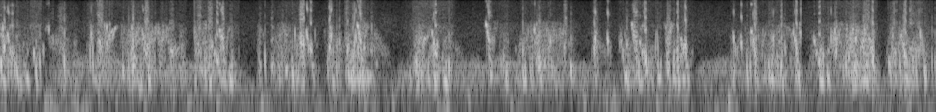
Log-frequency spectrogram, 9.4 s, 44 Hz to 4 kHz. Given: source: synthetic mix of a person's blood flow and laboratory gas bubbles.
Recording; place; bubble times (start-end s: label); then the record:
Doppler ultrasound of blood flow; subclavian vein
0.00-0.80 s: bubbles
0.86-1.88 s: bubbles
1.94-2.40 s: bubbles
2.56-3.19 s: bubbles
3.24-3.80 s: bubbles
4.06-4.56 s: bubbles
4.83-5.78 s: bubbles
5.91-6.02 s: bubbles
6.05-6.14 s: bubbles
6.18-6.93 s: bubbles
7.29-8.01 s: bubbles
8.06-8.80 s: bubbles
8.88-9.37 s: bubbles
From the record:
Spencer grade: 4 (maximum detectable bubble signal sounding continuously throughout systole and diastole of every cardiac period, and overriding the amplitude of the normal cardiac signals); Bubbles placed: anywhere in the cardiac cycle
